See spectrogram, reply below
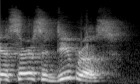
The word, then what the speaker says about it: Aseret HaDibros: the Aseret HaDibros, that's how you say it in Hebrew, we translate it as the 10 commandments.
